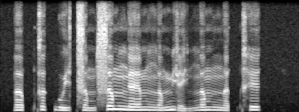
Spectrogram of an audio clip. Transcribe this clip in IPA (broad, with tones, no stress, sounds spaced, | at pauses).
ɐ˨˥ p̚ k ɐ˥ k̚ uː˨ j t͡s ɐ˨ m s ɐ˥ m ŋ ɛː˧ m ŋ ɐ˨˥ m j e˨˩ j ŋ ɐ˥ m n̪ ɐ˨˥ t̚ kʰ ɪ˥ k̚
